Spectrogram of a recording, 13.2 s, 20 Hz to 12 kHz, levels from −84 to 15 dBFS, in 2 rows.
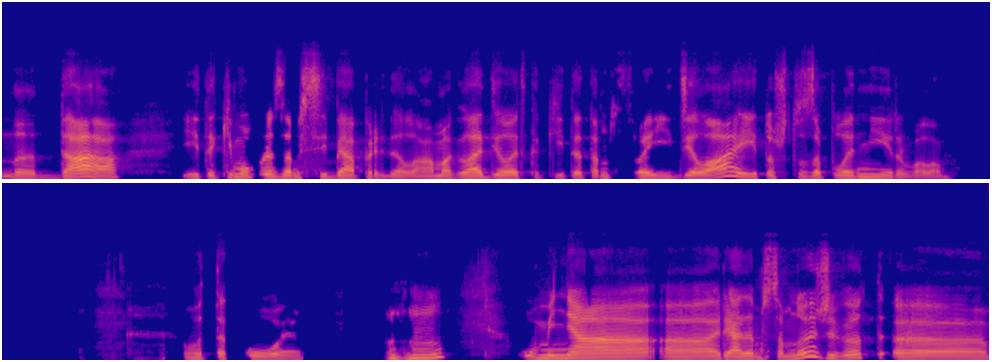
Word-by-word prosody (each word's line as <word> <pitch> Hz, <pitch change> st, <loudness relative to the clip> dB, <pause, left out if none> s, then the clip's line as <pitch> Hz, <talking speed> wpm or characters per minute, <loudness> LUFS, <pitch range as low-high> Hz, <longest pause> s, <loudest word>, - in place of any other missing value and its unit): н -, -, -11 dB
э, 160 Hz, -2 st, -2 dB
"да" 185 Hz, +7 st, +6 dB, 0.4 s
и, 180 Hz, -, -8 dB
таким 180 Hz, +2 st, -5 dB
образом, 190 Hz, -1 st, 0 dB
себя 180 Hz, -1 st, 0 dB
предала, 140 Hz, -4 st, -6 dB
а -, -, -3 dB
могла 155 Hz, +5 st, +2 dB
делать 175 Hz, -1 st, 0 dB
какие-то 160 Hz, 0 st, -8 dB
там 155 Hz, +1 st, -8 dB
свои 170 Hz, +2 st, -4 dB
дела 170 Hz, -, +3 dB
и 205 Hz, -2 st, 0 dB
то, 180 Hz, -3 st, -6 dB
что 175 Hz, -, -11 dB
запланировала. 175 Hz, -, -5 dB, 1.5 s
Вот 170 Hz, -2 st, -9 dB
такое. 165 Hz, -3 st, -6 dB, 0.6 s
Мгм. 195 Hz, +6 st, -2 dB, 0.5 s
У 190 Hz, -, -6 dB
меня, 185 Hz, -2 st, +5 dB
э, 170 Hz, -1 st, +1 dB
рядом 175 Hz, -2 st, +2 dB
со 145 Hz, +5 st, -5 dB
мной 235 Hz, -, +1 dB
живёт, 215 Hz, -, -3 dB
э, 160 Hz, -3 st, 0 dB
175 Hz, 135 wpm, -24 LUFS, 165-185 Hz, 1.5 s, да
